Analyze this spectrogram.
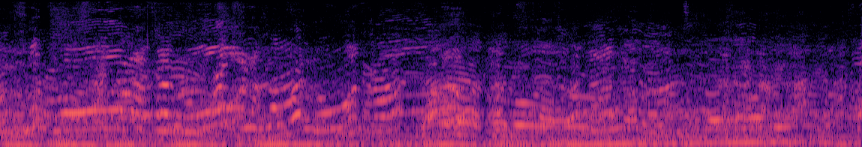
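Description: A crowd of people chatters and calls out outdoors nearby.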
